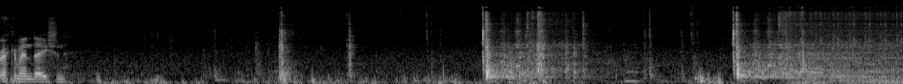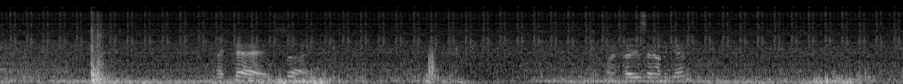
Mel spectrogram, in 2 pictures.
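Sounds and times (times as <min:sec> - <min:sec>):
starter motor cranking: 0:04.8 - 0:06.6, 0:07.3 - 0:18.0
car engine running: 0:07.8 - 0:18.0.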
